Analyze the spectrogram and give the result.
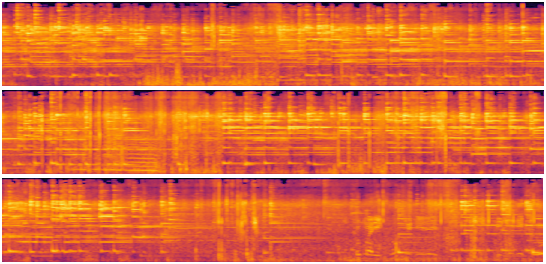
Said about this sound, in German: Jetzt kommt uns die ganze Herde entgegen.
